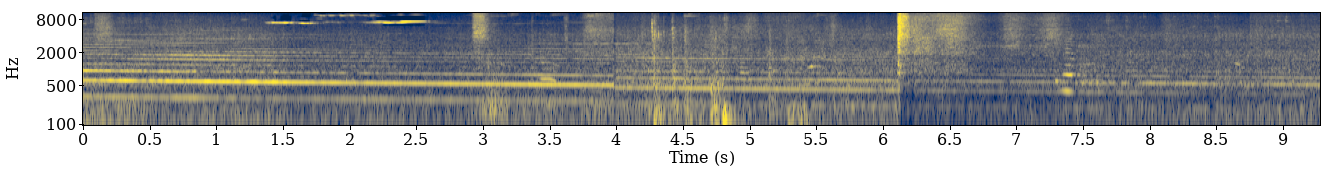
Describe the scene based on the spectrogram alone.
Sirens and brakes squeezing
